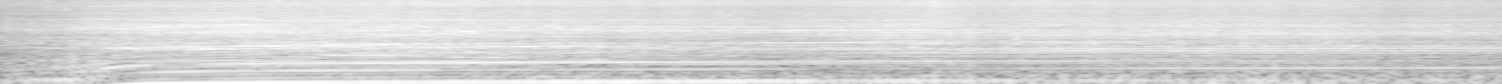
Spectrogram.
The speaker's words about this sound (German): Und so vertschüssen wir uns von den Buhnen. Mit Vollgas natürlich, denn so ein Motorboot ist nicht nur Mittel zum Zweck, sondern macht auch Spaß zum Fahren.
